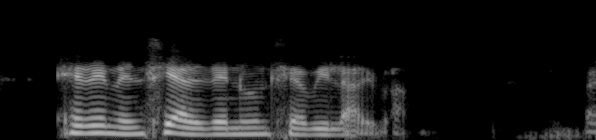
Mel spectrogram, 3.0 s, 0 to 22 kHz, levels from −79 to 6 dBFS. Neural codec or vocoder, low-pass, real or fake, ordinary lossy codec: codec, 16 kHz, 4.8 kbps, FACodec; 7.2 kHz; fake; Opus, 24 kbps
